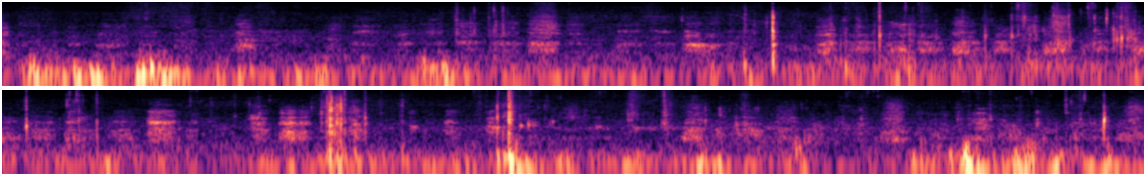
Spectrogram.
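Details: Dog named Gorlock The Destroyer panting and grunting while eating and playing; quieter breathy rhythm with soft low grunts, intermittent sharp clicks and chewing or licking noises across the recording.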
